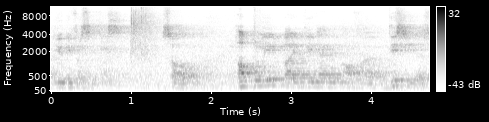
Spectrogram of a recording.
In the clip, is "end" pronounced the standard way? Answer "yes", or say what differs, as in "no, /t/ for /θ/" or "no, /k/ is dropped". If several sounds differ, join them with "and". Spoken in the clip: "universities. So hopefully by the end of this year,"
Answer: no, /d/ is dropped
